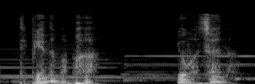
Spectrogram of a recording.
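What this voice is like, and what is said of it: Speaking softly, in a low voice. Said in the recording (Chinese): “小声的说道”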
